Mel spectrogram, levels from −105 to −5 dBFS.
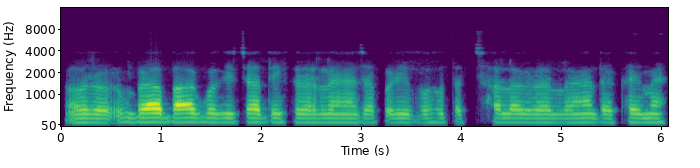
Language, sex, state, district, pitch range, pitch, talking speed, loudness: Magahi, male, Bihar, Lakhisarai, 125-130 Hz, 130 Hz, 170 wpm, -23 LUFS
